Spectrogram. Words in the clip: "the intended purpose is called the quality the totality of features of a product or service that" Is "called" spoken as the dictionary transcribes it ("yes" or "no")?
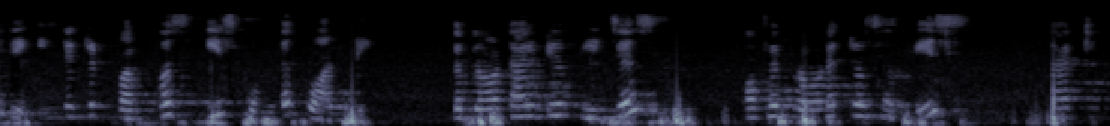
no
